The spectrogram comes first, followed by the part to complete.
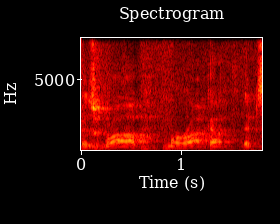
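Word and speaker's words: Mrowka: Hello, my name is Rob Maraca. That's spelled M-R-O-W-K-A.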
